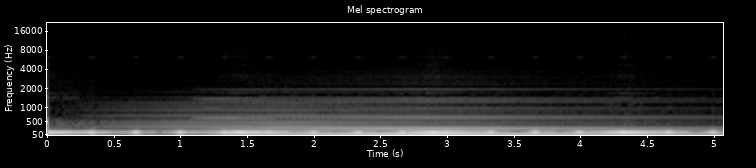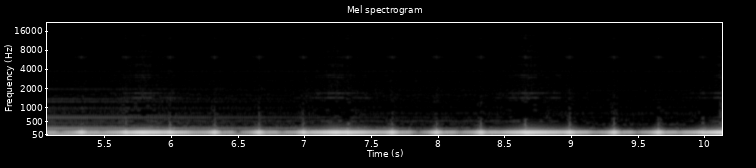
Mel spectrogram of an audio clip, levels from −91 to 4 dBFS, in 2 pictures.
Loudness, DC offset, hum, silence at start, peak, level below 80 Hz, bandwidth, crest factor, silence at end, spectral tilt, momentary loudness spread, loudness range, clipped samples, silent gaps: -22 LUFS; under 0.1%; none; 0 s; -8 dBFS; -30 dBFS; 1.4 kHz; 12 dB; 0 s; -13 dB/octave; 10 LU; 1 LU; under 0.1%; none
